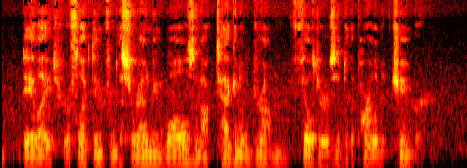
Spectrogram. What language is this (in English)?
English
